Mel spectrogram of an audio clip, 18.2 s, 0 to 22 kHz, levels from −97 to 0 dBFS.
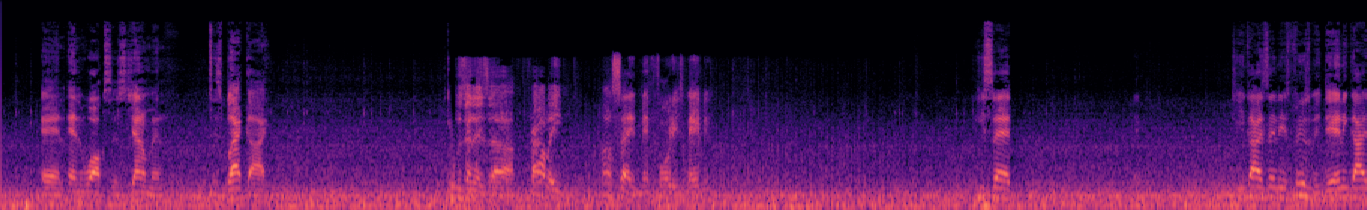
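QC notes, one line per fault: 5.98–13.35 s, call bitrate drop: the sound turns rough, watery and muffled, worst for about 5.6 s, because the encoder was starved of bits. It codes coarsely, which fits a fall from around 48 to 9 kbps, and top end narrows from 20 kHz to 8 kHz.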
